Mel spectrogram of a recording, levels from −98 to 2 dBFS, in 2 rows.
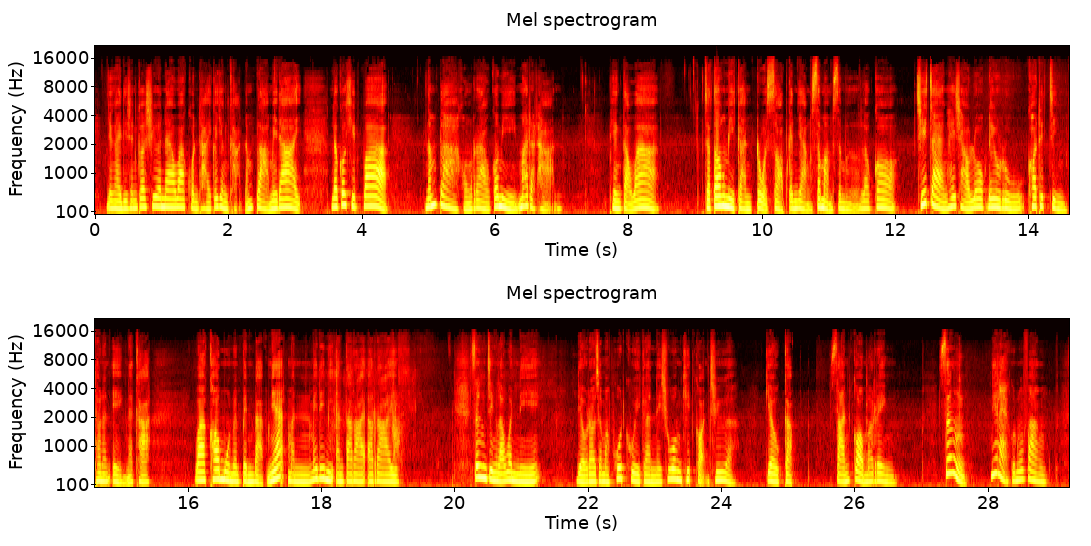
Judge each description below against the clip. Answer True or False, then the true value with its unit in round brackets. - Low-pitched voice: False (175 Hz)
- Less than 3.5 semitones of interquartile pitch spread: False (4.8 semitones)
